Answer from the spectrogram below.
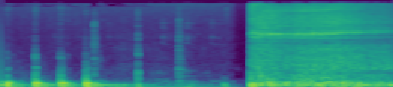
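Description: knocking

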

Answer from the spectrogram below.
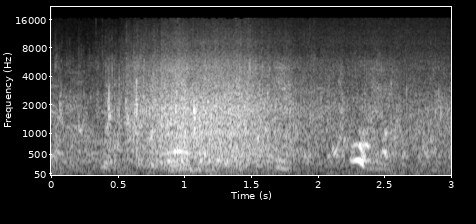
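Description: person jumping into water

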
